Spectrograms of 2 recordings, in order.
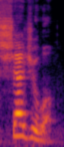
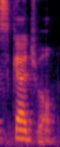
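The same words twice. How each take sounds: First: It is said with a British pronunciation. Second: It is said with an American pronunciation. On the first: It is the form the trainer demands. The speaker calls it right. "it's schedule" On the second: It is the reader's own usual form. The speaker calls it wrong. "she says the word schedule"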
